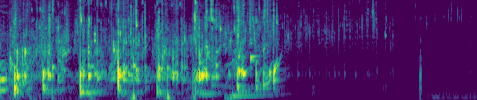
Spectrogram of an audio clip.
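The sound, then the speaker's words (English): Water is poured into a glass in a short burst of gurgling splashes with a rising pitch as it fills, then it stops and fades to near silence. Fairly clear, with no voices. “Unless you're pouring a glass of water for a thirsty visitor, then better keep your eyes open and try not to spill.”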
